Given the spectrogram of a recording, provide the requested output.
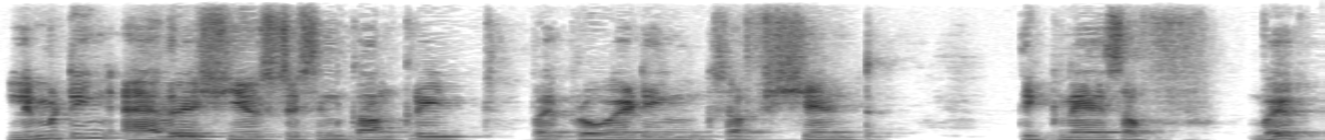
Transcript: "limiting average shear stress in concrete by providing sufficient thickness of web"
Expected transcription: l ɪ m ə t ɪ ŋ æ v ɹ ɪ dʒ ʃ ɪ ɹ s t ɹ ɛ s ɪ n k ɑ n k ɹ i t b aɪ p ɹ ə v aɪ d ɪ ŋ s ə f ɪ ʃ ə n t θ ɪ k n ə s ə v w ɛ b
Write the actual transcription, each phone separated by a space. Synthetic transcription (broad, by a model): l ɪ m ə t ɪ ŋ æ v ɹ ɪ dʒ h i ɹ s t ɪ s ɪ n k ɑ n k ɹ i t b aɪ p ɹ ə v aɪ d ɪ ŋ s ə f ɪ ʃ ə n t t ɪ k n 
